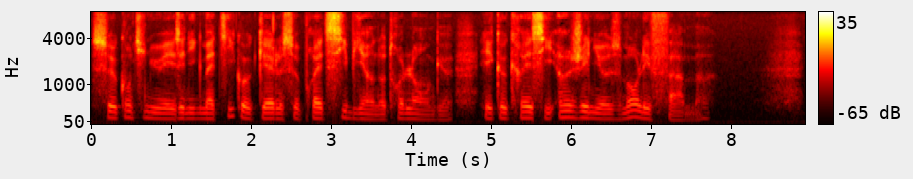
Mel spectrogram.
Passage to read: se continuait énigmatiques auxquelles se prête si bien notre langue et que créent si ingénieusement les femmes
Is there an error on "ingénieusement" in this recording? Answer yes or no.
no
